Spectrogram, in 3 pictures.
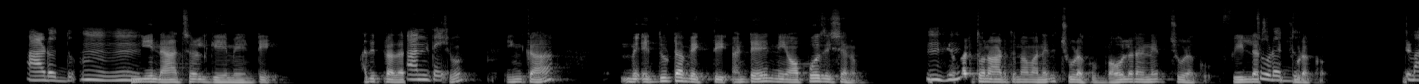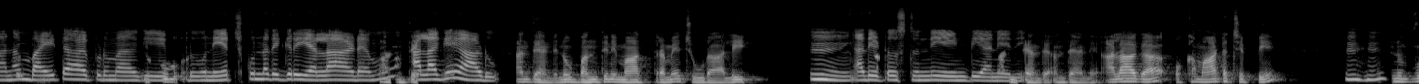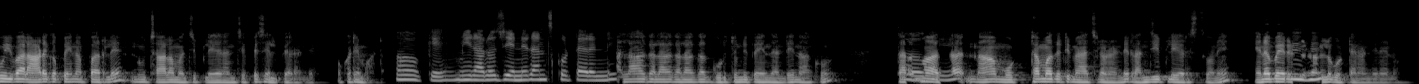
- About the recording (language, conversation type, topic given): Telugu, podcast, కష్ట సమయంలో మీ గురువు ఇచ్చిన సలహాల్లో మీకు ప్రత్యేకంగా గుర్తుండిపోయింది ఏది?
- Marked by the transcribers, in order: in English: "నేచురల్ గేమ్"; in English: "బౌలర్"; in English: "ఫీల్డర్స్‌ని"; unintelligible speech; other background noise; in English: "రన్స్"; in English: "రంజీ ప్లేయర్స్‌తోని"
